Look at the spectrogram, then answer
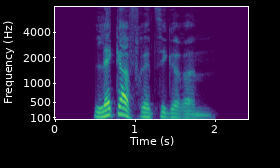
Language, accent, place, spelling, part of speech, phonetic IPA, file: German, Germany, Berlin, leckerfritzigerem, adjective, [ˈlɛkɐˌfʁɪt͡sɪɡəʁəm], De-leckerfritzigerem.ogg
- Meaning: strong dative masculine/neuter singular comparative degree of leckerfritzig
